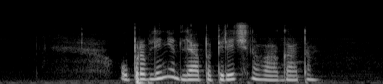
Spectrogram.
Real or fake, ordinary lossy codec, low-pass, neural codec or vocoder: real; AAC, 48 kbps; 7.2 kHz; none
